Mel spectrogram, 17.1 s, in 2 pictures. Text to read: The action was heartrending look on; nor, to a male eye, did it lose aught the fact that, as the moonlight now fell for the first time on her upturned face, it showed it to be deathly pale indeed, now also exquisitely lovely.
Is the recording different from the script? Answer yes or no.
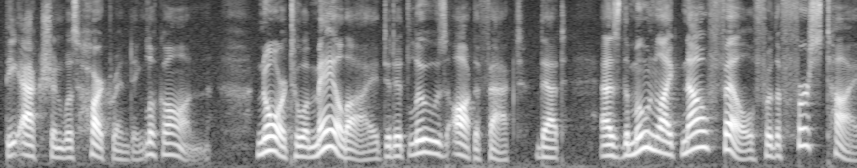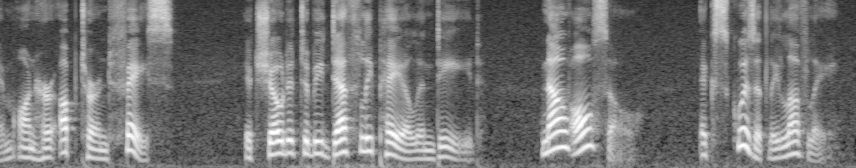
no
